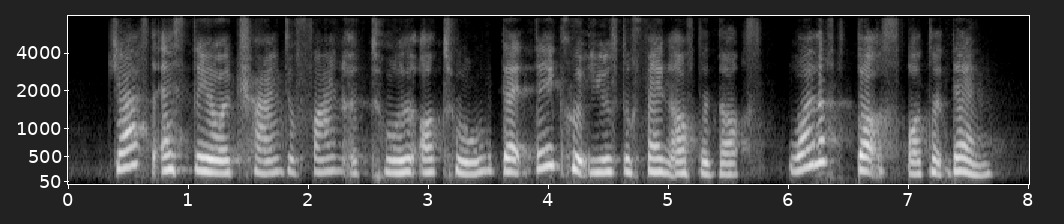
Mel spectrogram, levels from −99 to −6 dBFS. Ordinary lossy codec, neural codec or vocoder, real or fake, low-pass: none; codec, 16 kHz, 2 kbps, FreqCodec, smaller model; fake; none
